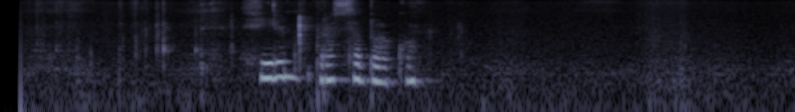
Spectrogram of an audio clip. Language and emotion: Russian, neutral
